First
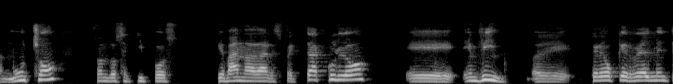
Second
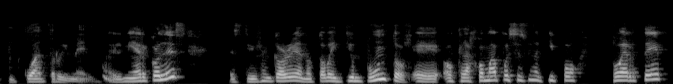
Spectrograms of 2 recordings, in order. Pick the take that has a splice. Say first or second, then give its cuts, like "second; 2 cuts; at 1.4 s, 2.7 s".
second; 2 cuts; at 1.0 s, 4.1 s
